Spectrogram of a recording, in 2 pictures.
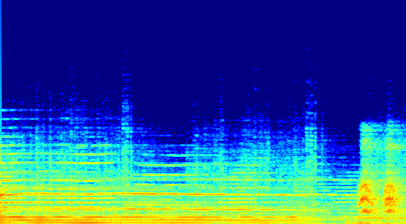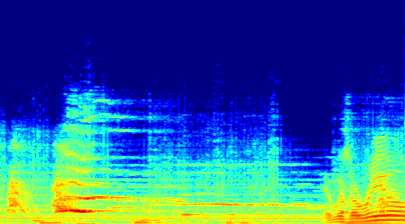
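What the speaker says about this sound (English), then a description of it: "Old Nugget the dog was carrying on a long-distance conversation with his country cousins, the coyotes up in the hills" A dog howls and barks at night in an old-time radio drama, with drawn-out wavering howls and short yelps over a sustained musical background, partly in the middle and again near the end.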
